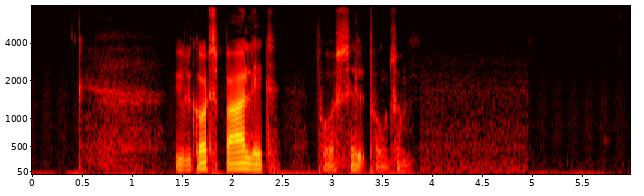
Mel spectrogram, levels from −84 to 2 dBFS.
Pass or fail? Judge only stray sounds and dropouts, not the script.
pass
